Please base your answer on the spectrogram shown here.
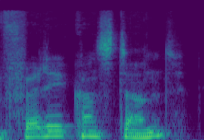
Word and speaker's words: Frederique Constant: today we have with us Neil zering from freder conand do I pronounce the the brand name correct is that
